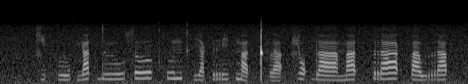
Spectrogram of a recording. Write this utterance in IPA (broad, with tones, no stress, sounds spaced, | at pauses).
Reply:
t͡ɕ i˨˩ t̚ p l u˨˩ ʔ j a˥˩ t̚ d ɯː˦˥ w s ɤː˥˩ kʰ u˥˩ n kʰ i˨˩ a̯ k r i˦˥ t̚ m a˨˩ t̚ kʰ l a˨˩ ʔ t͡ɕ ɔ˥˩ ʔ d aː˧ m a˥˩ t̚ k r aː˥˩ k̚ p a˧ w r a˦˥ p̚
